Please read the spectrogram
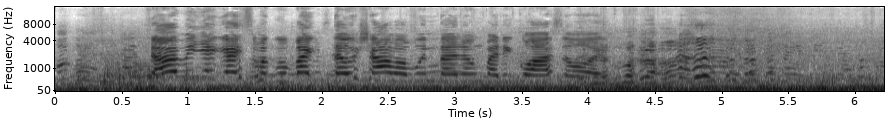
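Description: Passengers laughing and talking excitedly over the steady low drone of a jeepney's engine and road noise in motion.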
